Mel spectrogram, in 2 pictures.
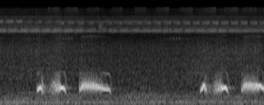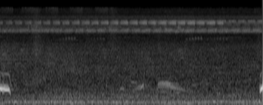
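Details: Spotted dove calling a rival in the forest with the BANGGO lure pattern: two phrases of quick paired notes and a longer descending coo, followed by softer, fainter coos and a steady high-pitched hum.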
